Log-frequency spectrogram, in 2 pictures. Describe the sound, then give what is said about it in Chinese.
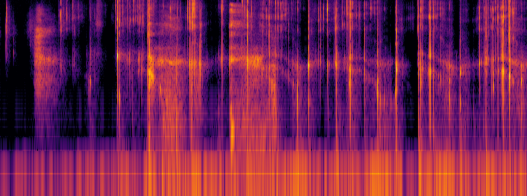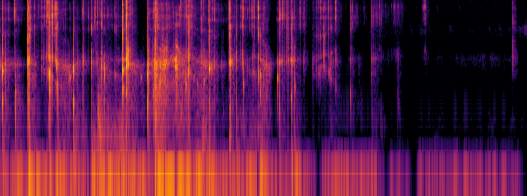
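Wet chewing of a breakfast meal, with many soft, irregular smacking clicks and squishes close together, heard alone without talk before fading into quiet at the end. “这是妈妈专门为你做的营养早餐，来，趁热快点吃吧。”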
